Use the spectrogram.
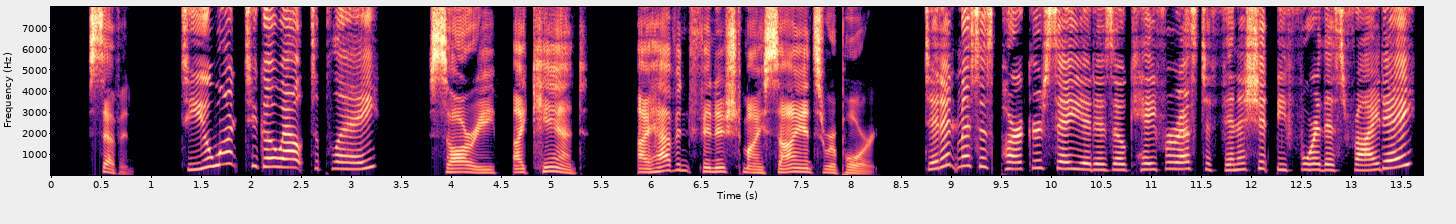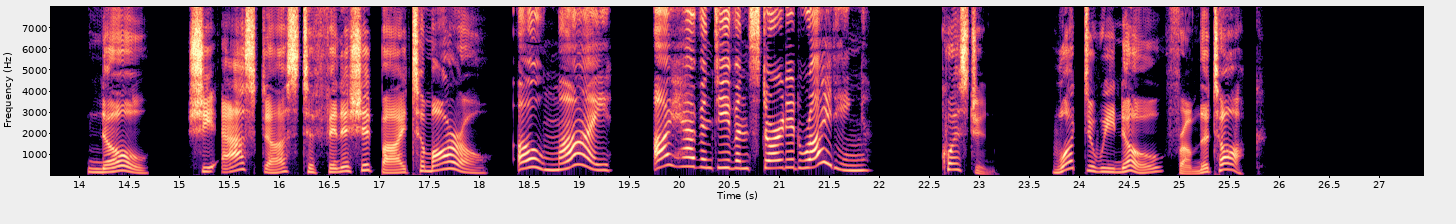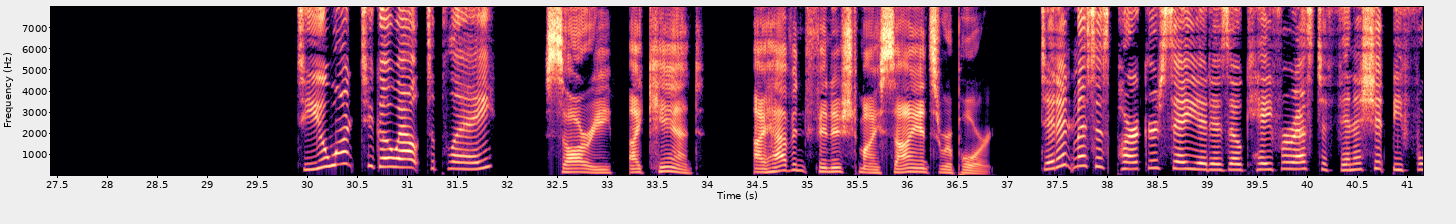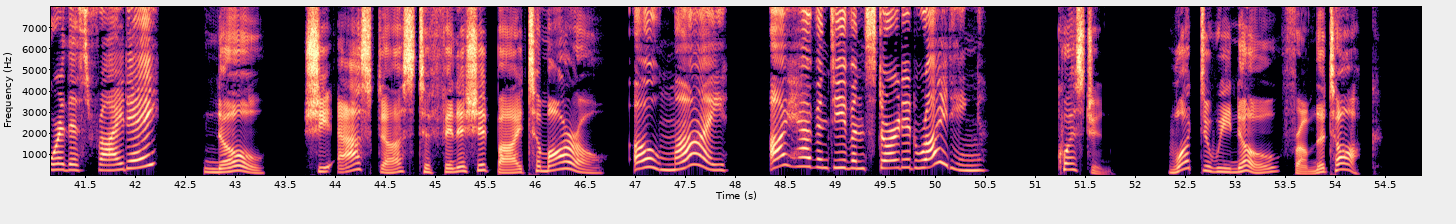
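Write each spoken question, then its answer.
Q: What do we know from the talk?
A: The science report is due tomorrow, and the speaker hasn't started it.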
